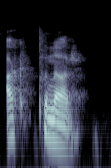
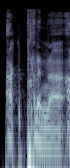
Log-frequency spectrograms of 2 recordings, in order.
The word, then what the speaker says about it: Akpinar: Wir sprechen dich, Ismet, seit Jahren Ismet Akpina aus, aber wir haben irgendwann mal gelernt, dass das gar nicht die richtige Aussprache ist. Richtig für deinen Nachnamen? Ismet Akpinar. Ja, genau. Also es, äh, wir haben einen türkischen Kollegen, der sagte, der heißt Akprener.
